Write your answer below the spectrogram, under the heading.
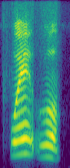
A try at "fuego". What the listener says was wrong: Perfecto, 2 sílabas, ya.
